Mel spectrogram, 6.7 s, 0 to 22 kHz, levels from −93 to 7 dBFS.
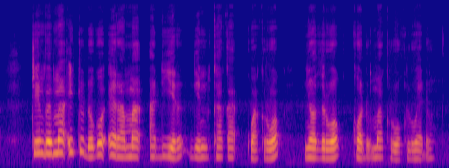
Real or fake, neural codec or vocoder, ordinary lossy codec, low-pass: real; none; none; 19.8 kHz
